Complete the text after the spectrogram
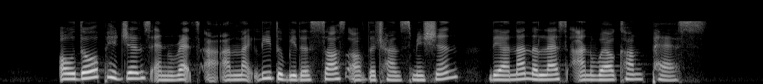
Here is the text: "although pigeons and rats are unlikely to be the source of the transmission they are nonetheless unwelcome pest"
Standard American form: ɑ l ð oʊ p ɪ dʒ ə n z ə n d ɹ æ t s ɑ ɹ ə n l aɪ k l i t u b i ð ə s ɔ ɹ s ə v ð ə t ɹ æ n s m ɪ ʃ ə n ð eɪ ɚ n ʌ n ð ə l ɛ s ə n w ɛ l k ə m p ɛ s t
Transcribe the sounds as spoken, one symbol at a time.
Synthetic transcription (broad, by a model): ɑ l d oʊ p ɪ dʒ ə n s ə n ɹ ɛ t s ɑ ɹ ə n l aɪ k l i t u b i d ə s ɔ s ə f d ə t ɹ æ n s m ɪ ʃ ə n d eɪ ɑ n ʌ n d ə l ɛ s ə n w ɛ l k ə m p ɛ s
